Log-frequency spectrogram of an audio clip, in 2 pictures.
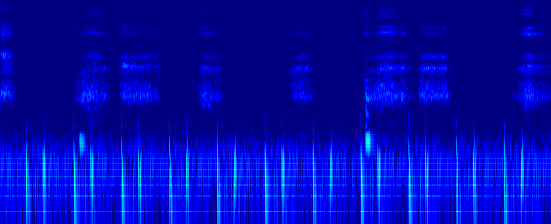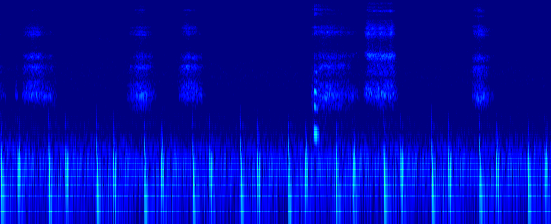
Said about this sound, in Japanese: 心臓の音、本当に落ち着く。大好き。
